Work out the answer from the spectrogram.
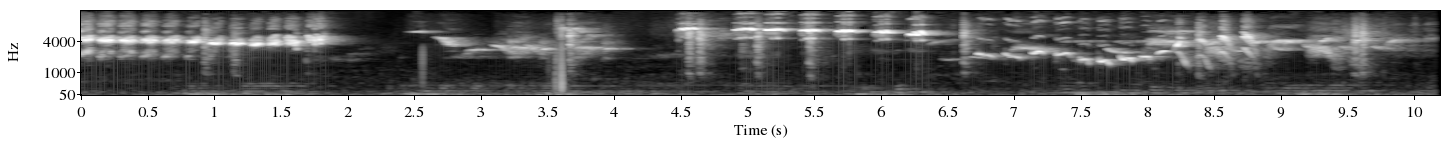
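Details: Caged white-rumped shama in full, busy song, a high rapid trill followed by sharp chips, buzzy notes and descending whistled slurs, varied and continuous with short gaps.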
